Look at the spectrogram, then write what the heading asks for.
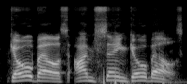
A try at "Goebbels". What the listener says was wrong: No, it's Goebbels, not Doorbells. Doorbells. I know of no philosopher called Doorbells, man. But his name is Goebbels.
